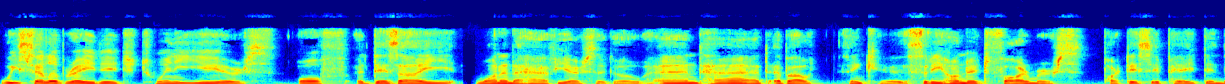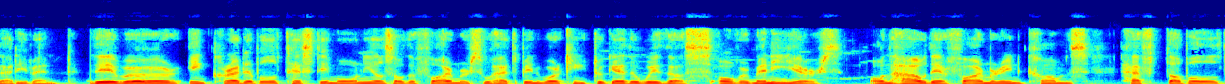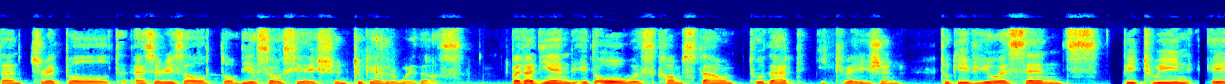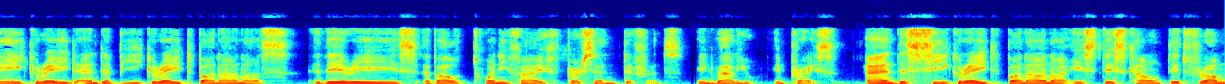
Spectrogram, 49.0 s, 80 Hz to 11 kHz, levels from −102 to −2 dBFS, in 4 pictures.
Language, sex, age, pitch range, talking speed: English, male, 50-69, 120-135 Hz, 115 wpm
